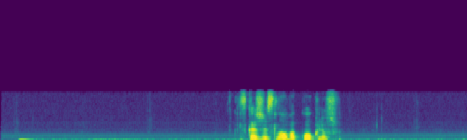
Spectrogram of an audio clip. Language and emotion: Russian, neutral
